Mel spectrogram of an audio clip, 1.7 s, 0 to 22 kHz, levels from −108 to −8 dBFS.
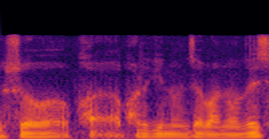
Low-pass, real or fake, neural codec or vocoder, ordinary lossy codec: none; real; none; none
